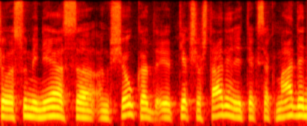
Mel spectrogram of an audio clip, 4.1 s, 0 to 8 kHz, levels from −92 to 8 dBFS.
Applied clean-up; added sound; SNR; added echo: none; none; none; none.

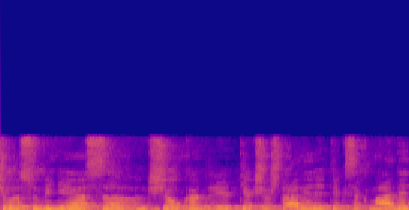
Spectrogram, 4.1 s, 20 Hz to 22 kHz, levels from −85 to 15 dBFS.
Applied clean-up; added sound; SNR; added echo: none; none; none; reverberation time 0.7 s.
